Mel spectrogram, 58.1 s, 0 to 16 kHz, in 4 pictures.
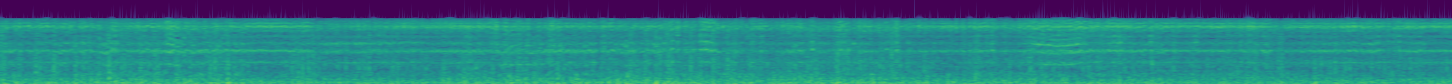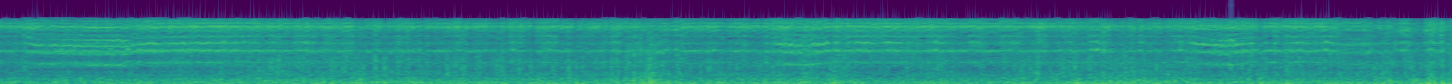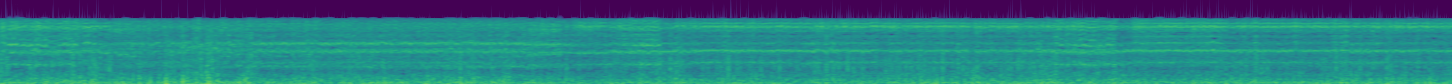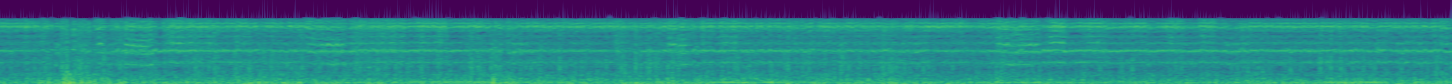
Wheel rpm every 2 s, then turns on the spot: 230, 230, 220, 230, 230, 230, 230, 220, 230, 230, 230, 230, 230, 230, 230, 200, 190, 210, 230, 230, 230, 230, 230, 230, 230, 230, 230, 230, 230.
none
